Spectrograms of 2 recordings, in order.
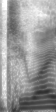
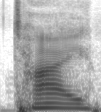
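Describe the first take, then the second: First: "T Y" said as two letters; "T Y" as separate initials; spelled-out initials. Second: "Ty" as one syllable, rhyming with "tie"; "Ty" run together as a first name. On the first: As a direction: say "T Y" letter by letter, tee-why. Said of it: "but it's Ty Montgomery". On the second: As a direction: say "Ty" as a single word, not initials. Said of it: "there's a T Y Hilton". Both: Shown as a demonstration.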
